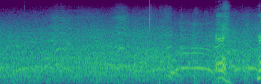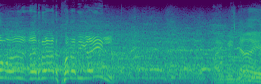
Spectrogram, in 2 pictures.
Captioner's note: applause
